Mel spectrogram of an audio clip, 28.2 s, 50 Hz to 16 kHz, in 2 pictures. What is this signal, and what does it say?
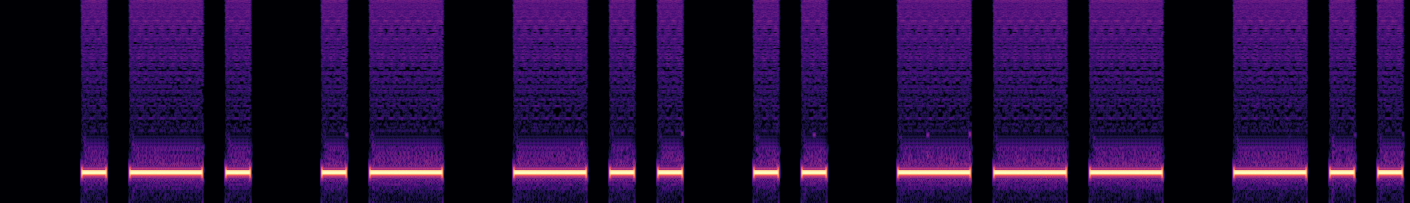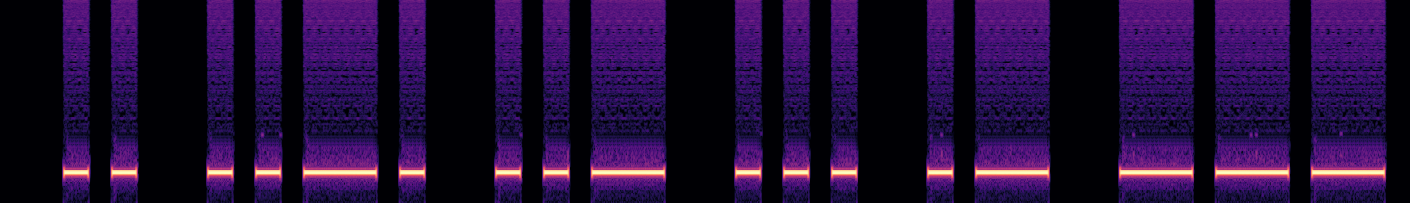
Morse code, heard as a keyed tone, about 5 wpm, 600 Hz. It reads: RADIODIFUSAO
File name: CW / 5PPM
